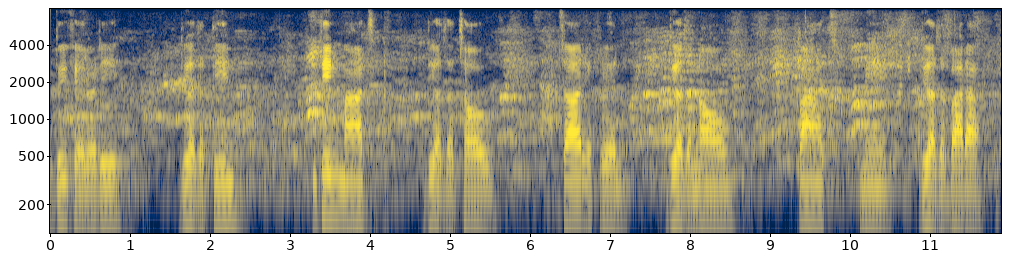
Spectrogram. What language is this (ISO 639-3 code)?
nep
